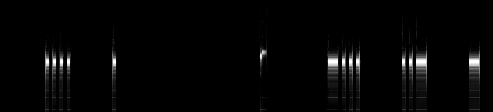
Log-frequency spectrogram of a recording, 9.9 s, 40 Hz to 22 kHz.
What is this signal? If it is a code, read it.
Morse code, heard as a keyed tone, about 17 wpm, spaced as for 8 wpm, 700 Hz. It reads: HE BUT
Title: 4x Character Spacing - Top 100 Words - 17wpm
